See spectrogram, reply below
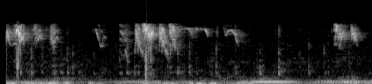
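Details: Sparrows chirping at an evening garden feeding on a warm day, short bright chirps in bursts with pauses between, before the birds return to roost; a low steady hum underneath.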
